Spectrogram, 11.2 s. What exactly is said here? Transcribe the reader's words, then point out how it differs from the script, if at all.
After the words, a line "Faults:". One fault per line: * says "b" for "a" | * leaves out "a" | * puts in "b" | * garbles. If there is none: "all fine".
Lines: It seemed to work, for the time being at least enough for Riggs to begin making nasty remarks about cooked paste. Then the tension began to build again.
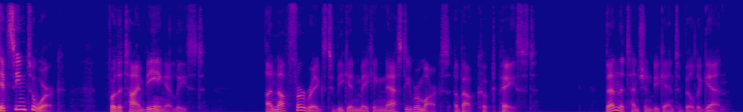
It seemed to work, for the time being at least enough for Riggs to begin making nasty remarks about cooked paste. Then the tension began to build again.
Faults:
all fine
